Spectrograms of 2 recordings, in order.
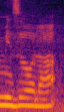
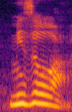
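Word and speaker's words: Missoula: একটা শহরে দাঁড়িয়েছে এখন যেটার নাম মিজোলা। মিজোয়া সরি। মানে এর স্পেলিংটাই একটা এল আছে কিন্তু উচ্চারণে সেটা উজ্জ মিজোয়া।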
